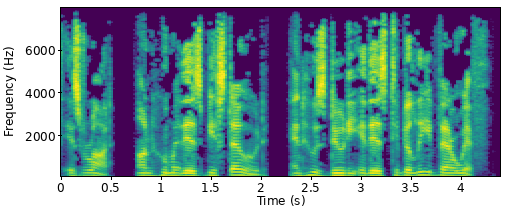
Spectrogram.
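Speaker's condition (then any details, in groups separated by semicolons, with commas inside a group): No condition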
